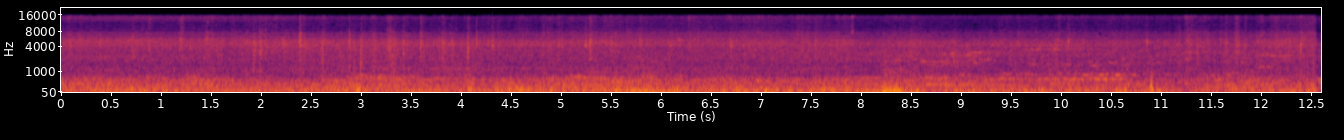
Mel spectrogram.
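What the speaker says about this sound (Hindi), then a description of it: "इसीलिए इसी वजह से जो है इतनी तेज़ हवा चल रही है" Strong wind roars steadily throughout, a broad, constant rushing noise with occasional gusts and rattles.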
